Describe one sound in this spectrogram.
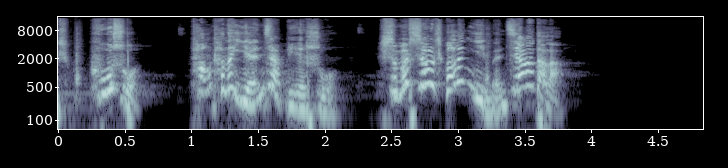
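A middle-aged woman speaks sharply and scornfully nearby.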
